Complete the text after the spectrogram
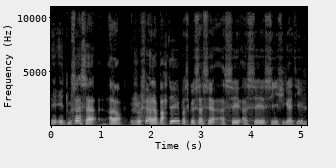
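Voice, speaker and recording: A man at a fairly high pitch with very wide pitch swings, speaking at a fairly slow pace on a very clean recording with a silent background. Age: 70s. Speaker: author and historian. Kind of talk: radio interview. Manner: halting, many repetitions.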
